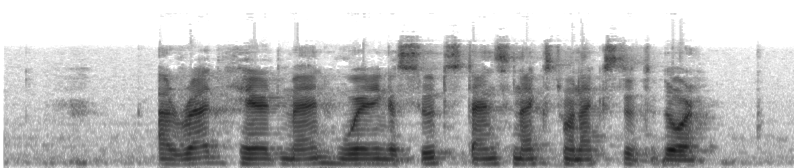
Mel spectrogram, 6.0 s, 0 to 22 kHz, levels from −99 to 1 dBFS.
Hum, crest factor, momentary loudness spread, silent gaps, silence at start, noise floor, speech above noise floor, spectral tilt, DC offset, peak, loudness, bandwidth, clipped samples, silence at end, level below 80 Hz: none; 18 dB; 7 LU; none; 0.55 s; -51 dBFS; 34 dB; -3.5 dB/octave; under 0.1%; 0 dBFS; -16 LUFS; 8.8 kHz; under 0.1%; 0.65 s; -64 dBFS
